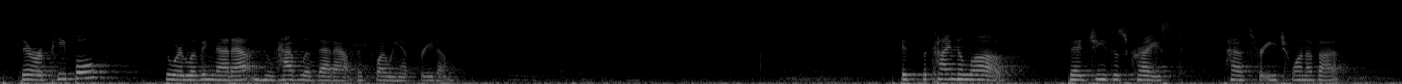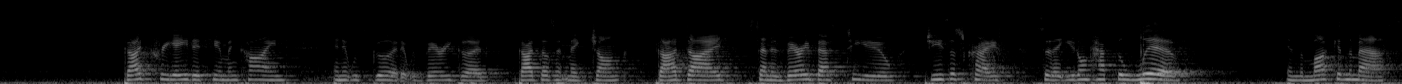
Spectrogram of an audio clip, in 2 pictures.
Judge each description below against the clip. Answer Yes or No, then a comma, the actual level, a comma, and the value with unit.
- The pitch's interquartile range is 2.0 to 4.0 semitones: Yes, average, 2.9 semitones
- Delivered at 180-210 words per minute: No, average, 150 wpm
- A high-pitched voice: Yes, high, 200 Hz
